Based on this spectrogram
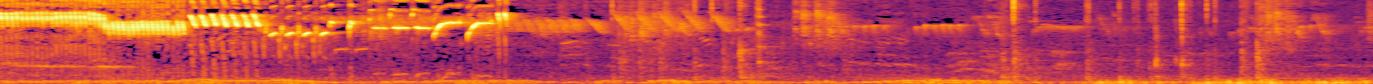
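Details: Canary singing, meant to coax a canary that sings poorly: loud buzzy trills and rising whistled notes for about five seconds, then only faint scattered chirps over low background hum.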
